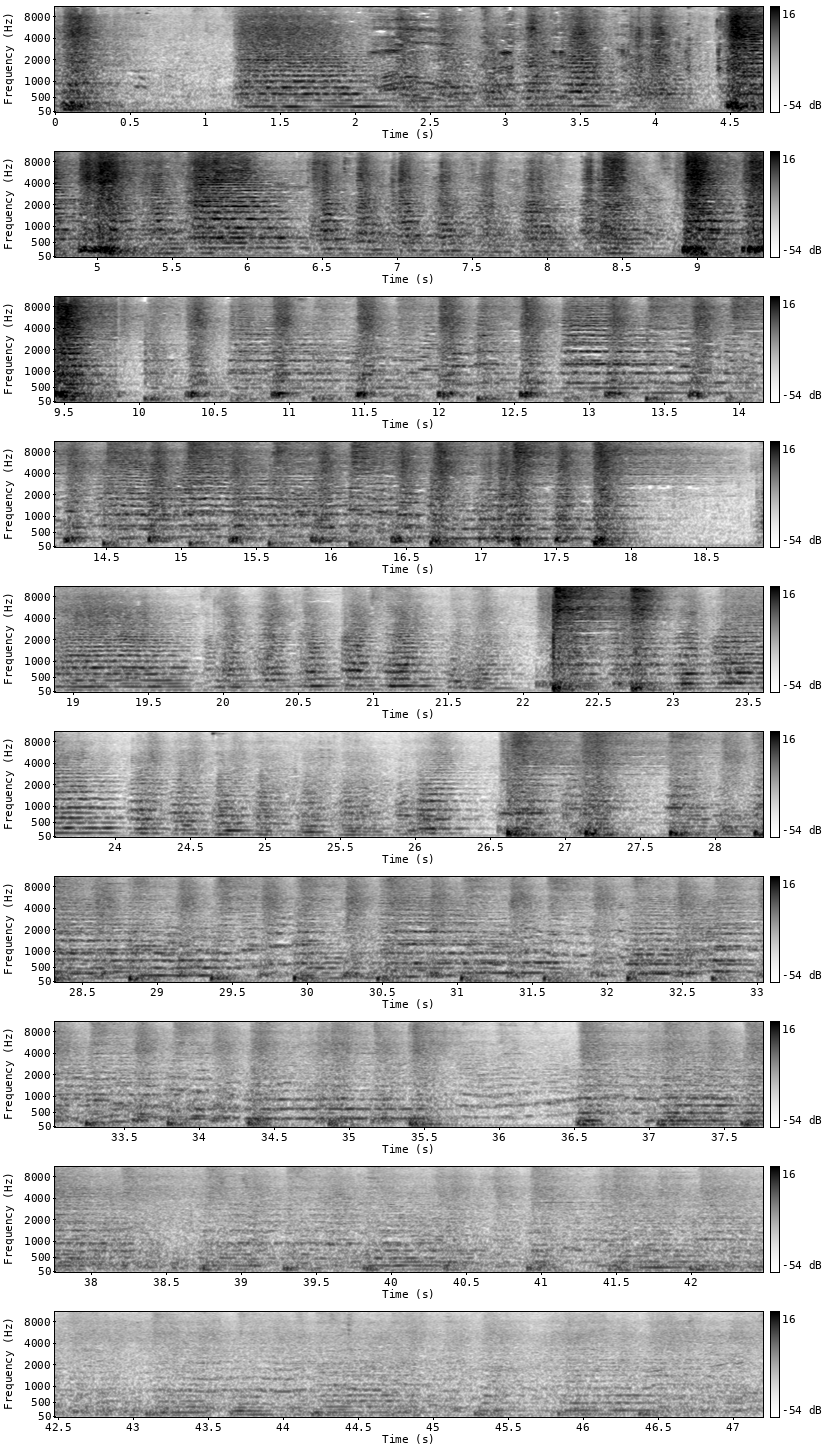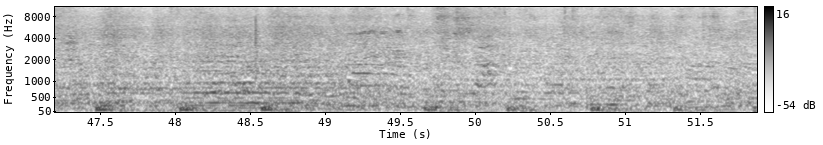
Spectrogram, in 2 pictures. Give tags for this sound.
band
minden

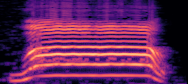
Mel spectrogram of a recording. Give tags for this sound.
regular
voice
show

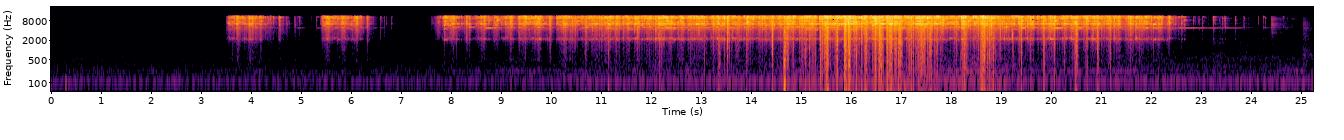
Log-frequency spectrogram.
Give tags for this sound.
noise
strange
weird

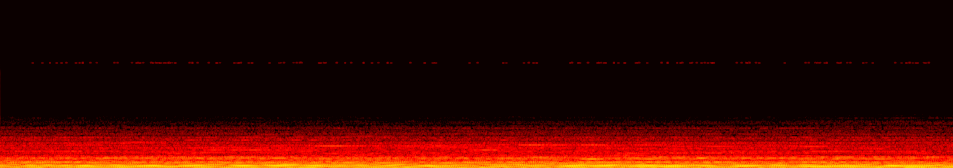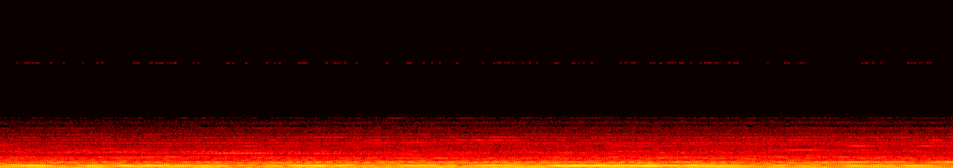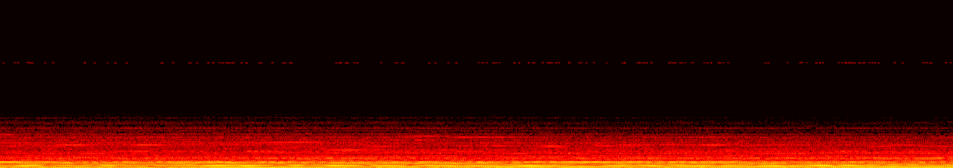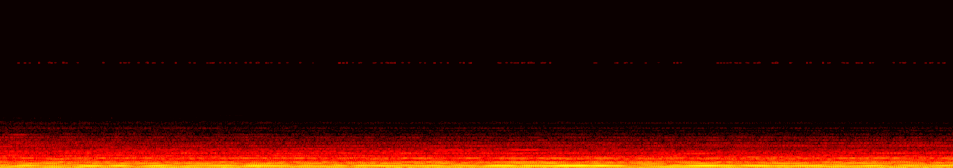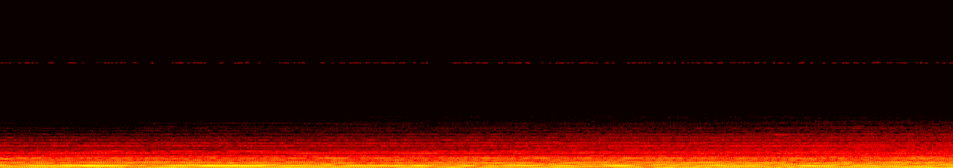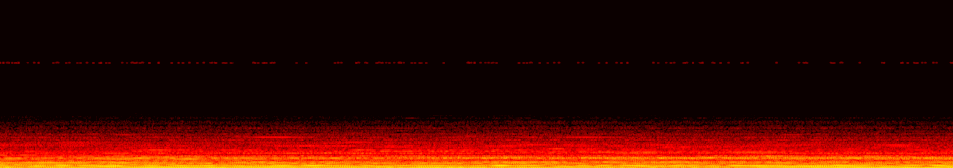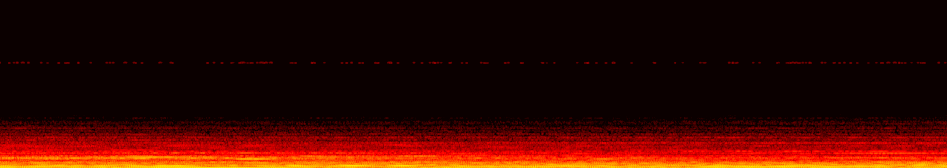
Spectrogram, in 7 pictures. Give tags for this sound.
bass
drone
metalic

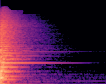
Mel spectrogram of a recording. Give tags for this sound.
Snare
Drum
Shot
Rim
Ludwig

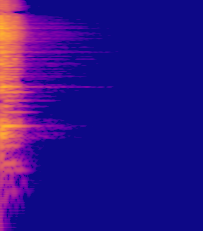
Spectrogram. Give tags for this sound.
cowbell
dirty
drum
drumkit
pack
realistic
tonys

